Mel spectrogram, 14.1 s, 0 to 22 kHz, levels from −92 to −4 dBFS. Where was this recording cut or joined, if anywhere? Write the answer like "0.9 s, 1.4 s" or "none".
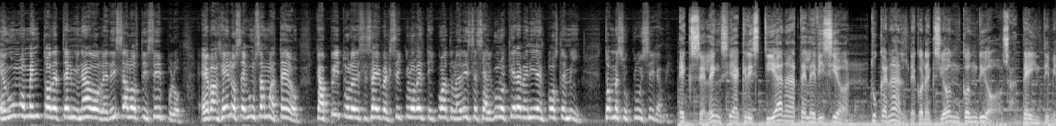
8.9 s

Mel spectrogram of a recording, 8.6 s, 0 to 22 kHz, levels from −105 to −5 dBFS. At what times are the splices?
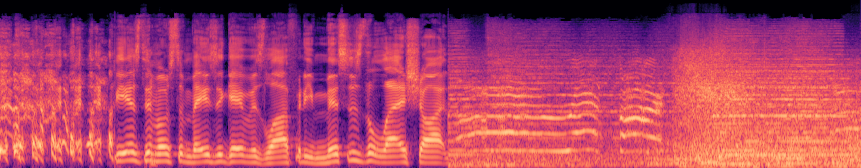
1.2 s, 4.5 s

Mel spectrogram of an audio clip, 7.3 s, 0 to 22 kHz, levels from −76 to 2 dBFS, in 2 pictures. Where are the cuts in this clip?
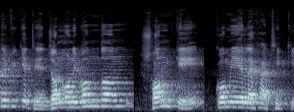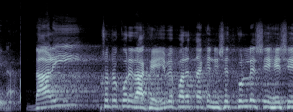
1.7 s, 2.6 s, 3.9 s

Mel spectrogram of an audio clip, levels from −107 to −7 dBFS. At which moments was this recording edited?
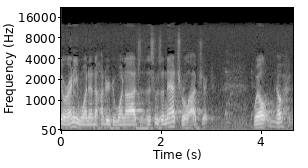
3.7 s

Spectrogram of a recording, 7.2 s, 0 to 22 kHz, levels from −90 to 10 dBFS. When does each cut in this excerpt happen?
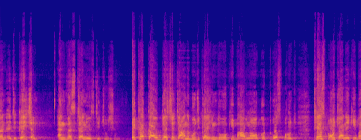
2.6 s

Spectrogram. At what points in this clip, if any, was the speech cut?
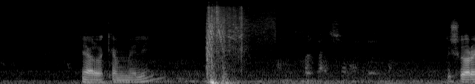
2.3 s

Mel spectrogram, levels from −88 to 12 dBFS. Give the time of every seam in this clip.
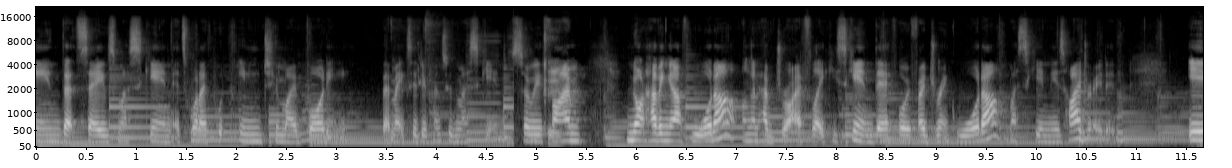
none

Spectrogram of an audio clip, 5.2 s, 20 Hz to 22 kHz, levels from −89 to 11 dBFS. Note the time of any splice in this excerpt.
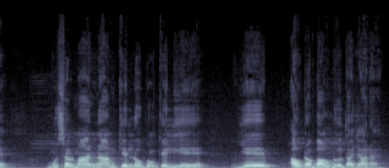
none

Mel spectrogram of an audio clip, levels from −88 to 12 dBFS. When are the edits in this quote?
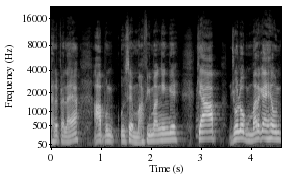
none

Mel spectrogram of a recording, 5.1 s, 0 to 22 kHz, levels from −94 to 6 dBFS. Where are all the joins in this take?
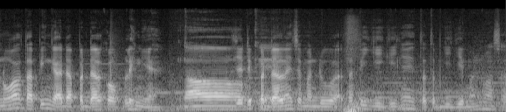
none

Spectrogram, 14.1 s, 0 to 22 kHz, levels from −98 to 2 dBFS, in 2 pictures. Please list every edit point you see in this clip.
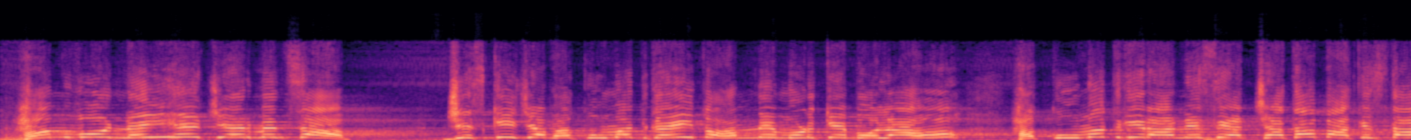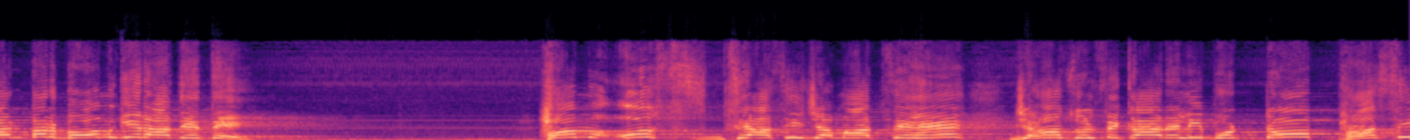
none

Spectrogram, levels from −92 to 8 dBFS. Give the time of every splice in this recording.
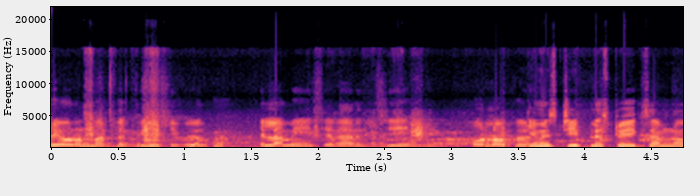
1.3 s, 3.6 s

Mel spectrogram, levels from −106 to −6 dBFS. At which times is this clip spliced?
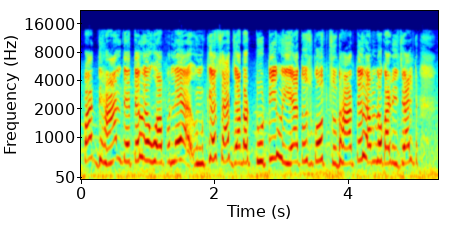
none

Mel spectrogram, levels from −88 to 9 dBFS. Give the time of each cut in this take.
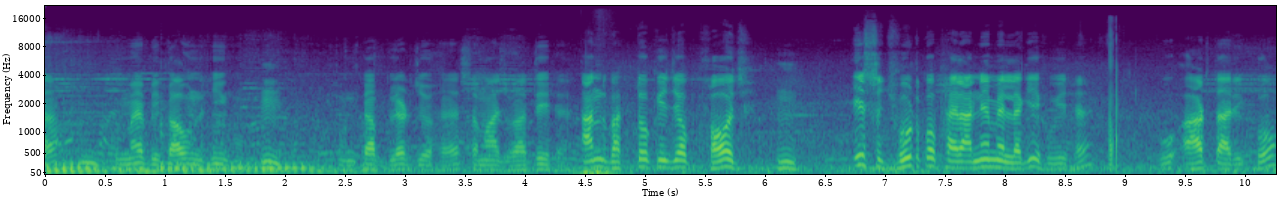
4.4 s

